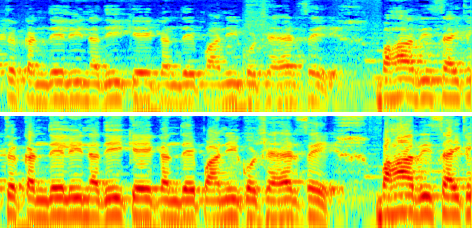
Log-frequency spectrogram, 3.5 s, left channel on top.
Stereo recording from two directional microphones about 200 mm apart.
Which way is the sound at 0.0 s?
20° right (ahead or behind).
